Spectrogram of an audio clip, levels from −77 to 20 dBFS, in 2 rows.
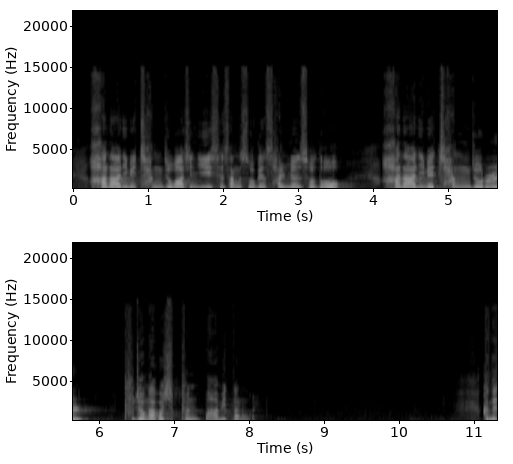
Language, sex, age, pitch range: Korean, male, 40-59, 140-210 Hz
